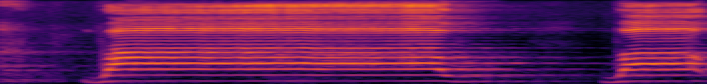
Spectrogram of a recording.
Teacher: উভয় টুটের গুল বৃত্ত করে, গুল বৃত্ত থেকে উচ্চারিত হবে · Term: হরফে শাফাবিয়া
